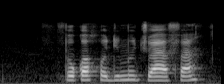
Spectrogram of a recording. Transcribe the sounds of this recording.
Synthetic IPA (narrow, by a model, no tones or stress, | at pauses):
bʊkʼwaχodimʊd͡ʒwaːfa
